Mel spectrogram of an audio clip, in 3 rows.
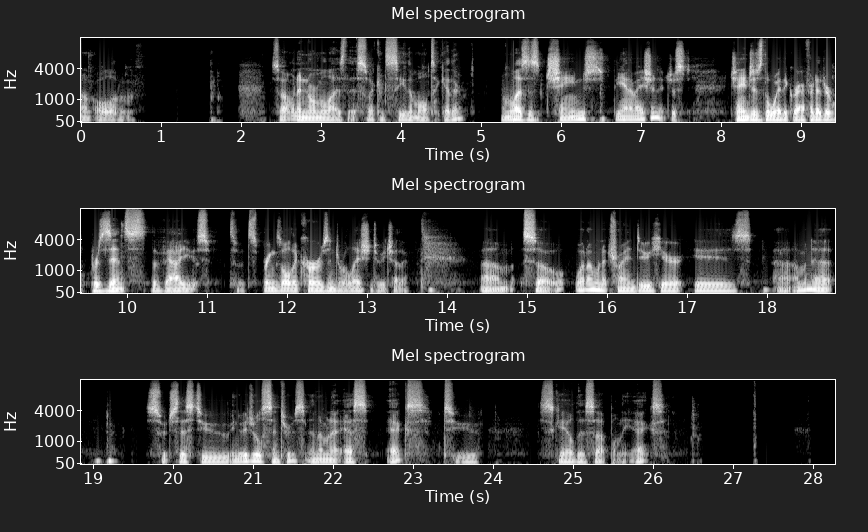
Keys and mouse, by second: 0.1 shift+middle click, 1.4 KP_Decimal, 2.5 click, 3.0 shift+middle click, 3.5 ctrl+middle click, 4.2 click, 4.6 shift+click, 4.9 ctrl+click, 5.3 shift+click, 5.7 ctrl+click, 5.9 ctrl+middle click, 6.4 shift+middle click, 10.8 click, 12.7 shift+click, 13.3 middle click, 13.8 shift+drag, 15.4 drag, 18.4 s, 19.9 click, 21.5 s, 23.5 s, 25.9 click, 26.3 space, 27.1 space.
